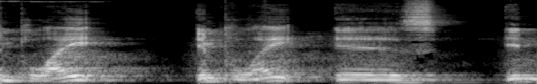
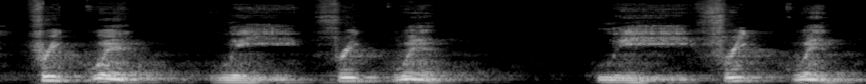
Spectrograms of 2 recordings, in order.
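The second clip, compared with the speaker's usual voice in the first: "frequently" drawn out very slowly, lower and softer; syllable-by-syllable demo; 3 semitones lower, 5 dB quieter, much slower than usual. Shown as a demonstration. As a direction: sound out "frequently" slowly in separate parts. Teacher breaks word into syllables.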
